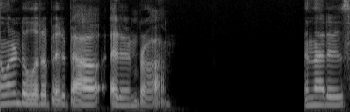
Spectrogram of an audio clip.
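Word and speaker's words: Edinburgh: pronounce idenburg in Scotland so you say it it eidenberg that's oh is that how you say it no how did you is that how you originally said it yeah is that what you thought it was don't so it's apparently pronounced edin bra edin bra three syllables edin bra I think I've heard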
